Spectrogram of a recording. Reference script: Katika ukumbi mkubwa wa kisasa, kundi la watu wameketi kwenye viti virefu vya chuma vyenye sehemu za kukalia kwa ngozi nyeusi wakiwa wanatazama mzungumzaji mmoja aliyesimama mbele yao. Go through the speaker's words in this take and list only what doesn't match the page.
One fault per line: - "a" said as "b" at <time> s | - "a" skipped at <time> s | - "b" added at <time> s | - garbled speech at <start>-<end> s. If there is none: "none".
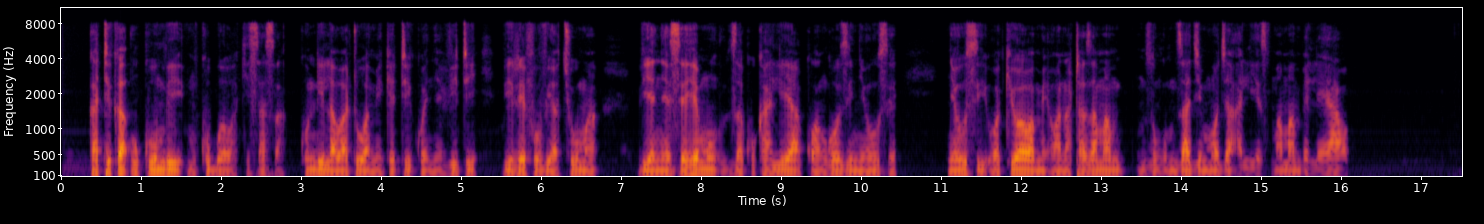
none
